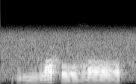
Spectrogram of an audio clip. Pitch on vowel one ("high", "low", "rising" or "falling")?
low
